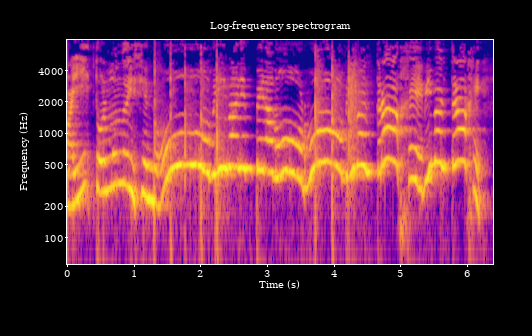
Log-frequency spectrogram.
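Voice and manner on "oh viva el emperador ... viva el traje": high, drawn-out fawning cheers from the crowd; cheering crowd. Acted. Townsfolk hailing the emperor's invisible suit, high slow cheer.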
